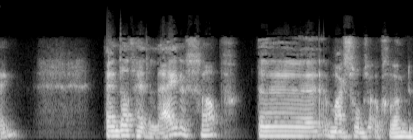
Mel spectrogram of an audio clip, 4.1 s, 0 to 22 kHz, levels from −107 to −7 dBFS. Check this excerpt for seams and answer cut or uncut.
cut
